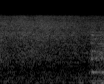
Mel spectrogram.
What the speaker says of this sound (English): You hear that sweet sizzle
